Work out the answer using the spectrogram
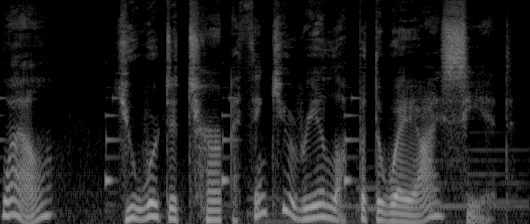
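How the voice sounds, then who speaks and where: A man playing a calm, perceptive young swordsman in a video game, speaking in a composed, thoughtful, formal way. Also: fairly high pitch, normal speed, music in the background. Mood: measured. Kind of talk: scripted video game voice acting.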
